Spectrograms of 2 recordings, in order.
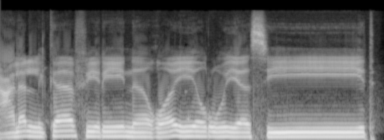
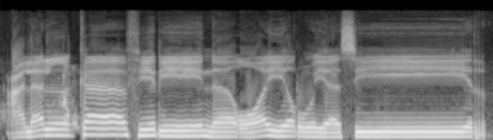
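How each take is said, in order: First: The final r loses its vibration completely. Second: The final r is thin but still vibrates. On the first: The speaker calls it wrong. "Getarannya tidak hilang, tidak kemudian misalnya" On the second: The speaker calls it right. "Sama ketika ditipiskan juga"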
